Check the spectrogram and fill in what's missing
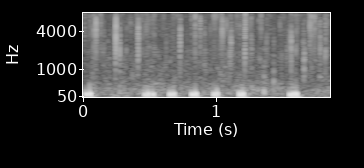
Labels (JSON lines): {"label": "biophony", "recorder": "SoundTrap 600 or HydroMoth"}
